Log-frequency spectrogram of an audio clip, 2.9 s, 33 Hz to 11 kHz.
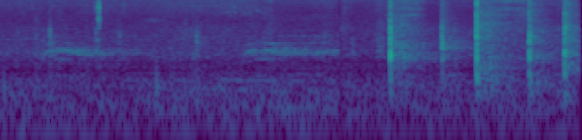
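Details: White-handed (lar) gibbons (Hylobates lar) at Tama Zoological Park, Tokyo, on 18 January 2019: soft hooting notes, then a quick run of loud, sharp calls. The group is a male born 2008, a female born 2007 and a male born 2015.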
